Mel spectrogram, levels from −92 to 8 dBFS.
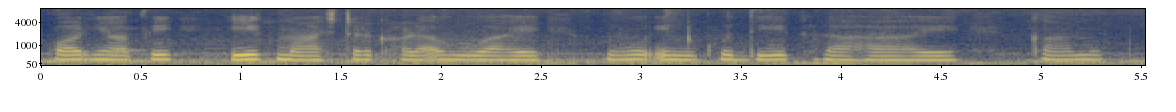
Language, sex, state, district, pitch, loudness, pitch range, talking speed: Hindi, female, Uttar Pradesh, Budaun, 195 Hz, -18 LUFS, 185-205 Hz, 165 wpm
